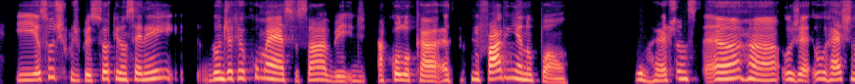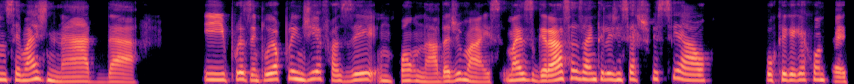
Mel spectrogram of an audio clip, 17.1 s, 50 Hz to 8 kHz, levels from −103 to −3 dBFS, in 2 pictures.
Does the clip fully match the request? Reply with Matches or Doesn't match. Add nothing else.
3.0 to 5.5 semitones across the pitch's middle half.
Matches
